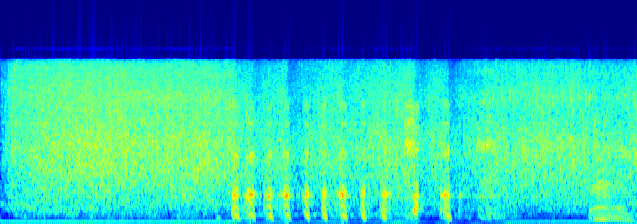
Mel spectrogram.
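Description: An audience at a Buddhist dharma talk applauds in a dense, steady wash of clapping, which then breaks into a run of about a dozen sharp, rhythmic claps in unison before fading out.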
